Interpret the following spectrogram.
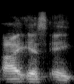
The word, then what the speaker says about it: Isa: It's spelled I-S-A. Isa.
